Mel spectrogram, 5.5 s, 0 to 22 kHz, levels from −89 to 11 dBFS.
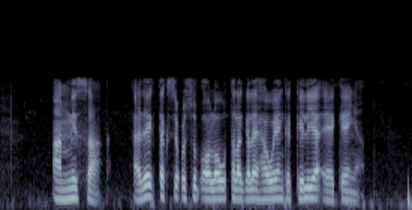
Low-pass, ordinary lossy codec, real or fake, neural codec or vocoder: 5.4 kHz; none; real; none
